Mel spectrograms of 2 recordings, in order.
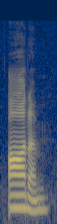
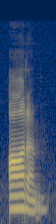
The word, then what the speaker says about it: autumn: 그리고 이렇게 M, N이 연달아 왔을 때에는 주로 N이 묵음이 된다고 말씀드렸습니다. 그래서 M의 미음만 이렇게 받침으로 들어가죠. 정자대로 발음하면 autumn인데요. 미국식으로 발음될 때는 살짝 발음이 좀 더 느끼하게 이 T를 리을처럼 발음한다고 말씀드렸습니다. 그래서 autumn, autumn 이렇게 주로 발음이 됩니다.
